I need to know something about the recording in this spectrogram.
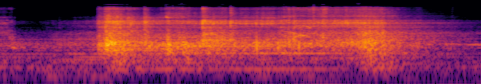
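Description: A heavy metal door slides open with a loud rumbling whoosh.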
